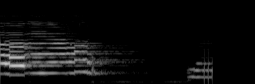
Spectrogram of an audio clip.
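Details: Husky giving a rich, harmonic howl-like cry that lasts about one second and sags slightly in pitch as it fades, then after a pause a short, quieter yelp.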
